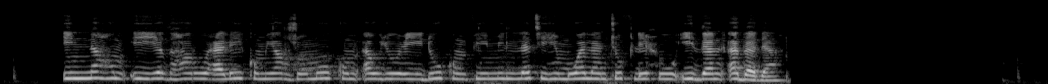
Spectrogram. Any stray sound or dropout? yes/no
no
